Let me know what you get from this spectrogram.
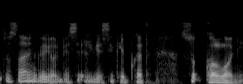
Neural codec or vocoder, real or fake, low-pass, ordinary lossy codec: vocoder, 22.05 kHz, 80 mel bands, WaveNeXt; fake; 7.2 kHz; Opus, 24 kbps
